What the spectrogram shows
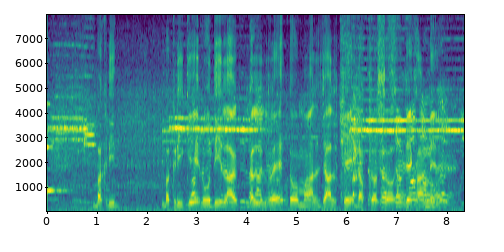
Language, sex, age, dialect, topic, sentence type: Maithili, male, 31-35, Bajjika, agriculture, statement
